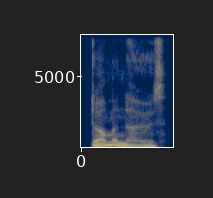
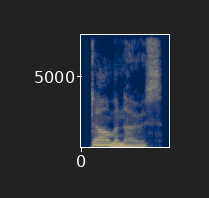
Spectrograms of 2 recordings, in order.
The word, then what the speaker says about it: Domino's: In British accent, we may pronounce it as Domino's, Domino's, door, me, nose, Domino's. While in American accent, we may pronounce it as Domino's, Domino's, da, me, nose, Domino's.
